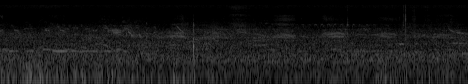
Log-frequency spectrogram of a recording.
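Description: Faint bird calls, a series of short calls spaced roughly a second apart, over a low background rumble.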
